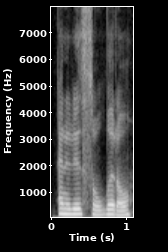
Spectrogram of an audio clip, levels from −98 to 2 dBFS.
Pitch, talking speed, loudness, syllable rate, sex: 175 Hz, 270 wpm, -14 LUFS, 6.3 syllables/s, female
